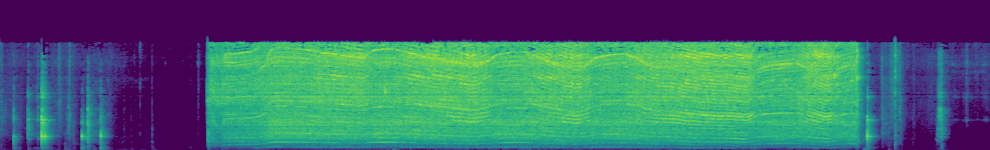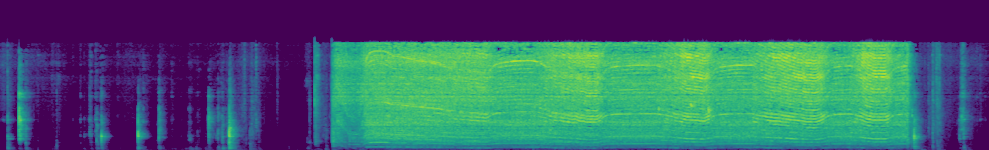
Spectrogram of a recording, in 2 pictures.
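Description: Makita cordless drill boring into the end grain of a wooden dowel. There are two runs of about eight seconds each, the motor's pitch wavering up and down as it loads in the wood. Short wooden knocks and clicks come before and between the runs.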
